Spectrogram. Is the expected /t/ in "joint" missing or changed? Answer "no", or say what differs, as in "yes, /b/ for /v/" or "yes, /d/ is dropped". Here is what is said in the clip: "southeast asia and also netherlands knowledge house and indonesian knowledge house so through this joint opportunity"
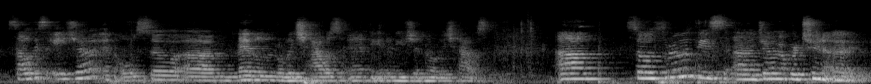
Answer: yes, /t/ is dropped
